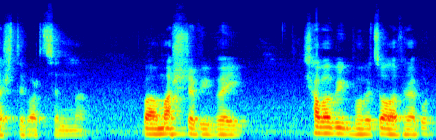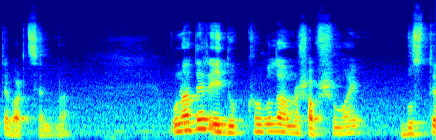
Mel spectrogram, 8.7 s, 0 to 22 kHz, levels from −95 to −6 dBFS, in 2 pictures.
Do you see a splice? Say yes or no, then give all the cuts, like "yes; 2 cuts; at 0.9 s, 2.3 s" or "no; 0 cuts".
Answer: no; 0 cuts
